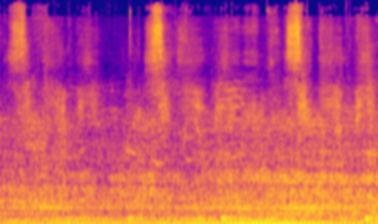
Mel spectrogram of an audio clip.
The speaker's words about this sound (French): Faites gaffe, il y a les hélicos qui arrivent. J'ai entendu.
